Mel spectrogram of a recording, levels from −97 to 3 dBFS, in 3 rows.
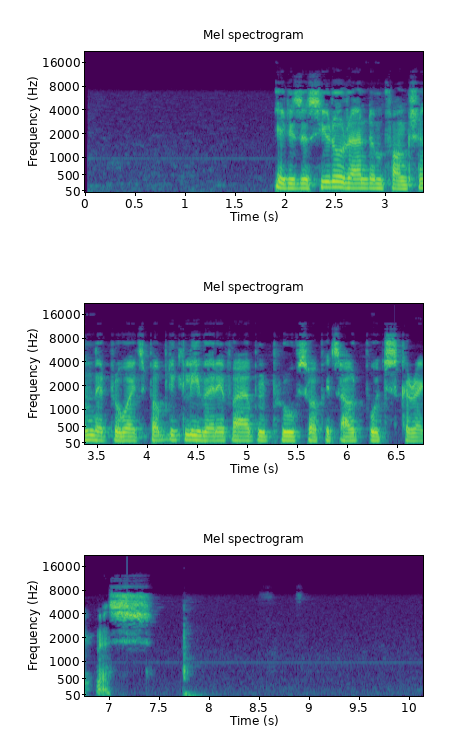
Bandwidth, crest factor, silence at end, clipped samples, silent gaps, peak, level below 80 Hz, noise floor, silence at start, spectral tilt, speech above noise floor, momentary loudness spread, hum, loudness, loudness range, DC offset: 9.6 kHz; 16 dB; 2.3 s; under 0.1%; none; 0 dBFS; -48 dBFS; -62 dBFS; 1.9 s; -4 dB/octave; 48 dB; 7 LU; none; -14 LUFS; 3 LU; under 0.1%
